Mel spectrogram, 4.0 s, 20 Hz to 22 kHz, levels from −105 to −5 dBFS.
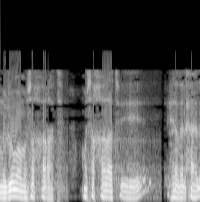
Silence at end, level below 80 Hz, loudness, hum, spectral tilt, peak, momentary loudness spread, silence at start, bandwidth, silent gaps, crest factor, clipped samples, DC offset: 0 s; -46 dBFS; -15 LUFS; none; -9.5 dB/octave; 0 dBFS; 17 LU; 0 s; 6 kHz; none; 14 dB; 0.6%; under 0.1%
